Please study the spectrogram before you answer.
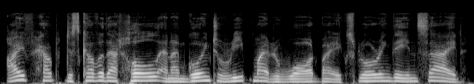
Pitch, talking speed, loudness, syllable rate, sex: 150 Hz, 200 wpm, -17 LUFS, 5.5 syllables/s, male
